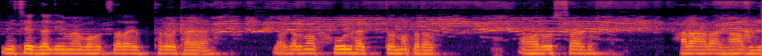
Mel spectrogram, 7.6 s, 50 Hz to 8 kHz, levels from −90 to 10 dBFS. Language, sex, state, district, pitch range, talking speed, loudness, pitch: Hindi, male, Jharkhand, Deoghar, 145-150 Hz, 155 wpm, -17 LUFS, 150 Hz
